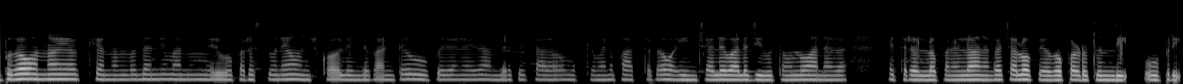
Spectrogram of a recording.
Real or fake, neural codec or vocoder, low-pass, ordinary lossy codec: real; none; 7.2 kHz; none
